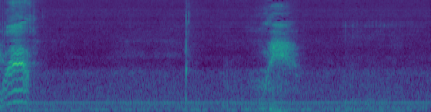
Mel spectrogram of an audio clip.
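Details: Bengal cat meowing a greeting in the morning: one short, rising-then-falling tonal meow at the start, a softer breathy sound near the end, and a steady low hum throughout.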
